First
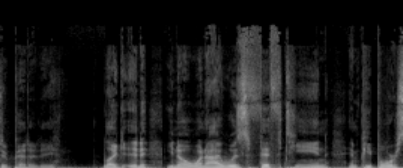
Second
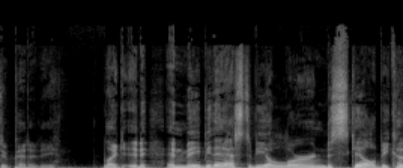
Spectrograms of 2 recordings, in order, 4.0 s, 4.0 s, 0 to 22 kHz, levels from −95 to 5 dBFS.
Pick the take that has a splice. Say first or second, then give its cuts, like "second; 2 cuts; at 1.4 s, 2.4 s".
first; 1 cut; at 1.6 s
